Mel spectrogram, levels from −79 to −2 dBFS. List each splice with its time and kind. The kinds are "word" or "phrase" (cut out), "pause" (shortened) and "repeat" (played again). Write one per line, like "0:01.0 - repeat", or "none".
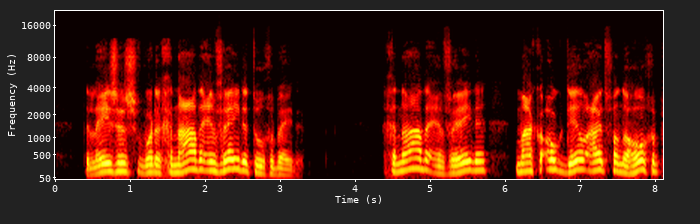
none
